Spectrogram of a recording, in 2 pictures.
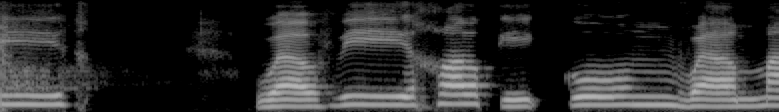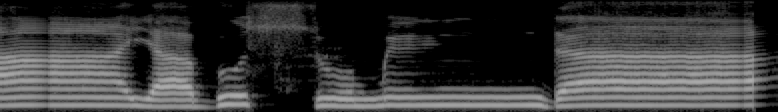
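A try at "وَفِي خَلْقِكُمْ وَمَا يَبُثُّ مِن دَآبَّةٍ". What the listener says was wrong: Cuman sudah ada kesan pengucapan alif lam itu suka terburu-buru ya. Terburu-buru. Ada orang-orang tertentu kalau ngomongin alif lam itu ada le-nya. Ibu le-nya tak ada loh Bu. Kadang-kadang ngopi hole, hole, ale. Nah, Ibu nggak ada itu.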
